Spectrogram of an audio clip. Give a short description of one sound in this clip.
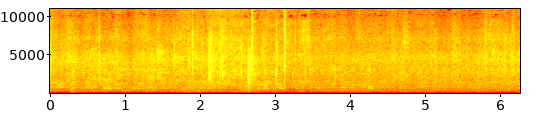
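A crowd murmurs and chatters nearby indoors.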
